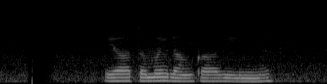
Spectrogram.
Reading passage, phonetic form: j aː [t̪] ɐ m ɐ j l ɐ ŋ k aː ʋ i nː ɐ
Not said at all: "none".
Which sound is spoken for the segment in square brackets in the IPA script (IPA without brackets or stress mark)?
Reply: t̪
